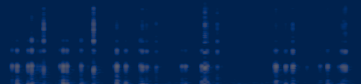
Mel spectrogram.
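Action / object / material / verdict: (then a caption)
tap / paper notebook / paper / none. A paper notebook is tapped with an irregular rhythm of fast and slow taps. Each tap is short and dry with a hollow, slightly tonal knock and a bright click, with a brief lull near the middle before the tapping picks up again.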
